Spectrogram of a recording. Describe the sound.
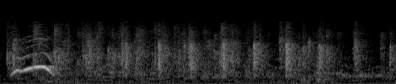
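Applause rises from the audience at a Sunday night open mic to welcome first-time performers, a sibling duo, with uneven bursts of clapping that swell and dip over a few seconds.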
